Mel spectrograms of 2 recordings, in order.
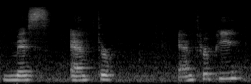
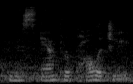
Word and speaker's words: Miss Anthropy: Post 378, Miss Anthropy Knits. Oh, I always pronounce it Miss Anthropology. That's so not right.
